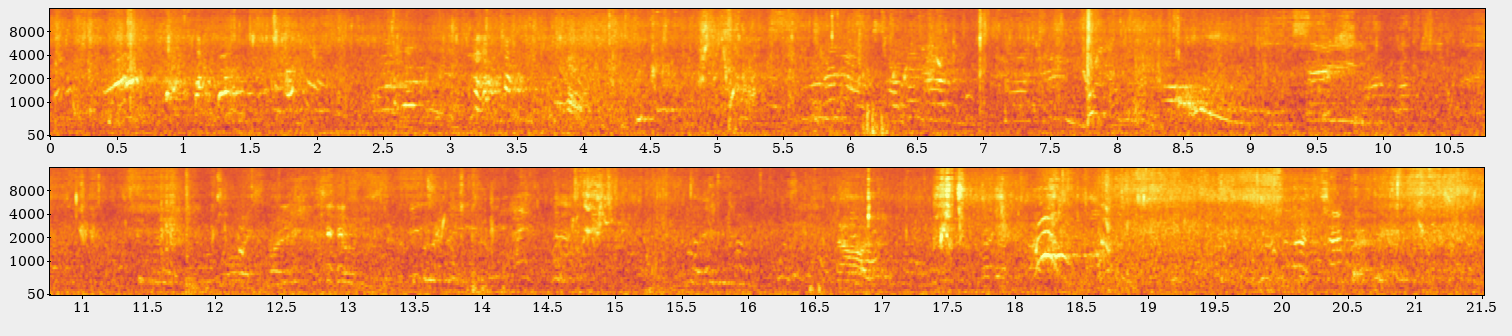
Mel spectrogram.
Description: pool.ogg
